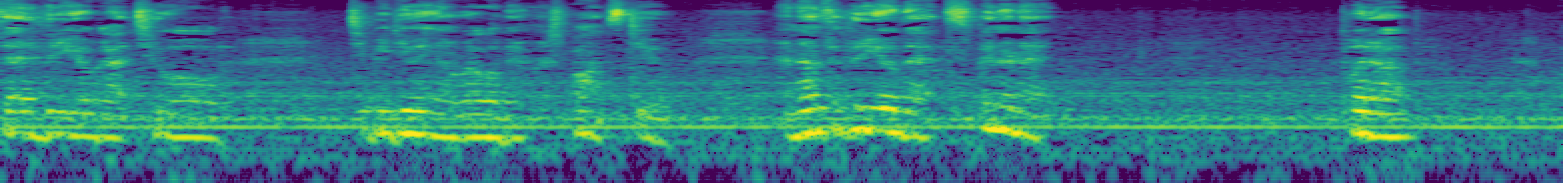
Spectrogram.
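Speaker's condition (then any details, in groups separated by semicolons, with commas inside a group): Cerebral palsy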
